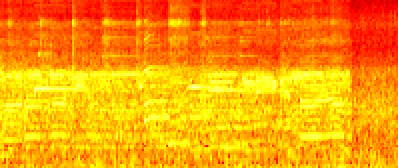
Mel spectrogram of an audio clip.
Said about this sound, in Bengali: বৃষ্টি, মেঘ ডাকছে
